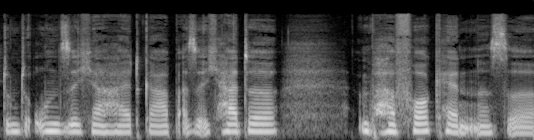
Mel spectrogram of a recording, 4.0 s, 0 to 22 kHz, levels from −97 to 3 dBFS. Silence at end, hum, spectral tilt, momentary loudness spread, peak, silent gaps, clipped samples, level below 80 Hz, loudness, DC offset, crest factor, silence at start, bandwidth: 0 s; none; -5.5 dB/octave; 7 LU; -2 dBFS; none; under 0.1%; -56 dBFS; -19 LUFS; under 0.1%; 18 dB; 0.05 s; 15.5 kHz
